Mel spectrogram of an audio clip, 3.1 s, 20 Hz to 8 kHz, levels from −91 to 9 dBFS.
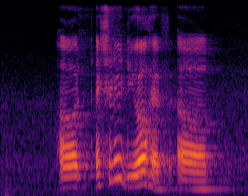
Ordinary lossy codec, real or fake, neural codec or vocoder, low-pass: none; real; none; 7.2 kHz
